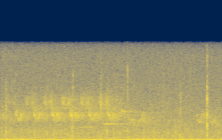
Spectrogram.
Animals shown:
Hermit Thrush (Catharus guttatus), Ovenbird (Seiurus aurocapilla), Red-eyed Vireo (Vireo olivaceus)

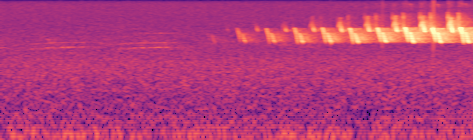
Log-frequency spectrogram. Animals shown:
Red-breasted Nuthatch (Sitta canadensis), Ovenbird (Seiurus aurocapilla)

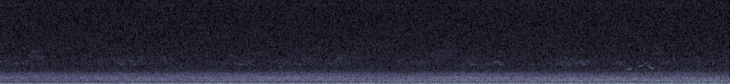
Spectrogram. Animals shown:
Red-eyed Vireo (Vireo olivaceus), American Robin (Turdus migratorius)

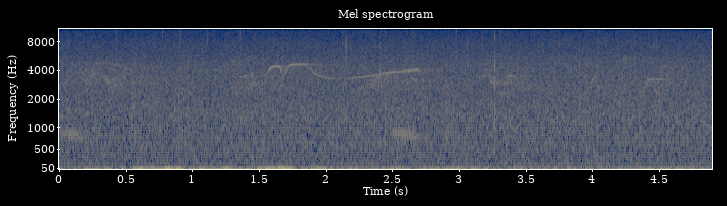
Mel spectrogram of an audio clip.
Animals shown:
Common Raven (Corvus corax), Red-eyed Vireo (Vireo olivaceus), Eastern Wood-Pewee (Contopus virens)

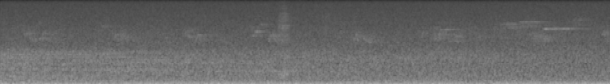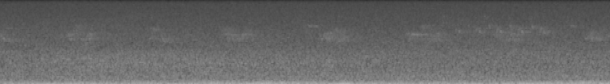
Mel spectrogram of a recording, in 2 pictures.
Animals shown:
Red-eyed Vireo (Vireo olivaceus), Black-throated Green Warbler (Setophaga virens), Ovenbird (Seiurus aurocapilla)

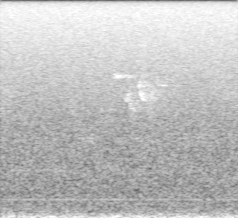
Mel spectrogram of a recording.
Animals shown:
Red-eyed Vireo (Vireo olivaceus)

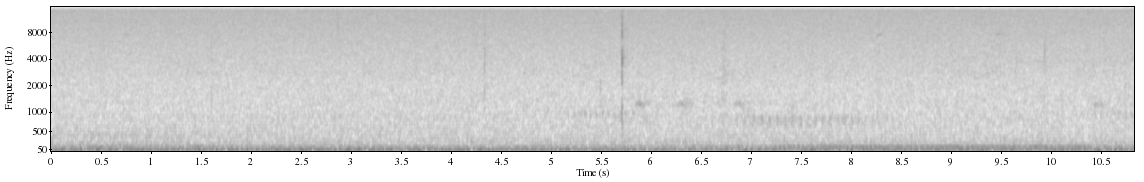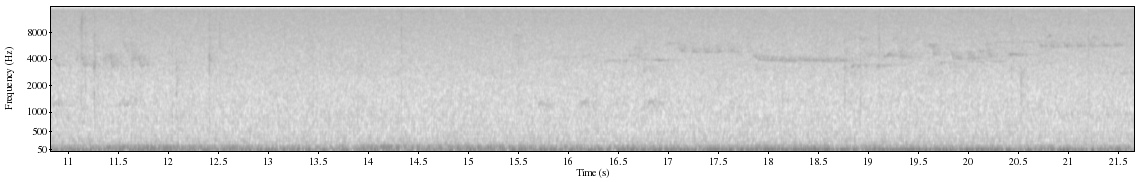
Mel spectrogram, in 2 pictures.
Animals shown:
American Crow (Corvus brachyrhynchos), Pileated Woodpecker (Dryocopus pileatus), Ovenbird (Seiurus aurocapilla), Winter Wren (Troglodytes hiemalis)

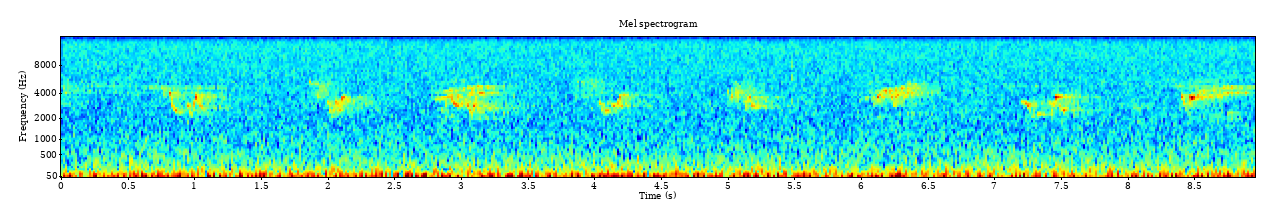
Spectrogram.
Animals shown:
Hermit Thrush (Catharus guttatus), Red-eyed Vireo (Vireo olivaceus)

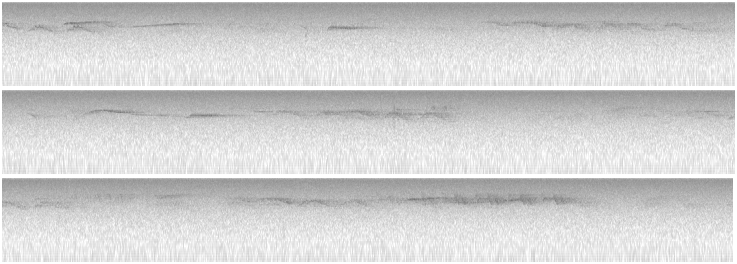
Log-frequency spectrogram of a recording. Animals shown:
Eastern Wood-Pewee (Contopus virens), Veery (Catharus fuscescens), Black-throated Blue Warbler (Setophaga caerulescens), Ovenbird (Seiurus aurocapilla)

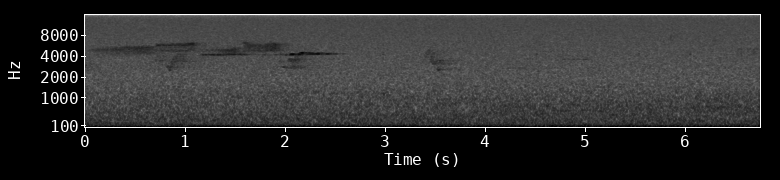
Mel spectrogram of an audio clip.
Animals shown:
Black-throated Green Warbler (Setophaga virens), Red-eyed Vireo (Vireo olivaceus)

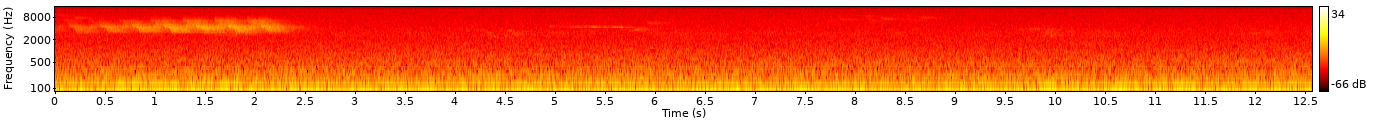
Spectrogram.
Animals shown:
Blackburnian Warbler (Setophaga fusca), Ovenbird (Seiurus aurocapilla), Black-throated Green Warbler (Setophaga virens)

